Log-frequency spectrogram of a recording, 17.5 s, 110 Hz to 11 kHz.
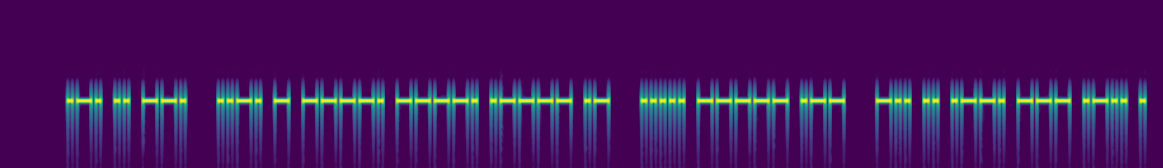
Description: Morse code, heard as a keyed tone, about 17 wpm, 700 Hz. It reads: RIG FT991A 50W DIPOLE
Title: Practice QSO - Exchange 2 - Info - 17wpm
